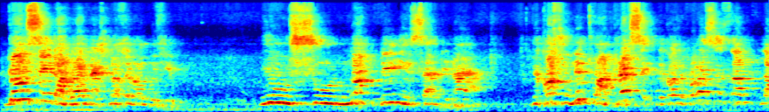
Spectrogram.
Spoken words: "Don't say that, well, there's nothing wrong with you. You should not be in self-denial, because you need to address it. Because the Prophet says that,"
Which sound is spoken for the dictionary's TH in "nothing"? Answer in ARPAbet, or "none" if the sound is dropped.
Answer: T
